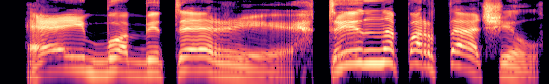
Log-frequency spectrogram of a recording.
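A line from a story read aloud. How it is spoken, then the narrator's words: Roared. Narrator (Russian): проревел темный человек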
